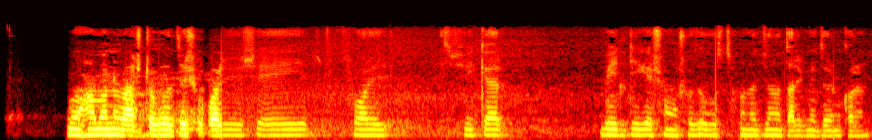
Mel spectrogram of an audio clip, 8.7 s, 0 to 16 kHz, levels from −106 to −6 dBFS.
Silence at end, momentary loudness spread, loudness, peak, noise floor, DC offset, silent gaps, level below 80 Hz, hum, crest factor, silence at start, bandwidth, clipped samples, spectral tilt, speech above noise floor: 0.05 s; 16 LU; -24 LUFS; -4 dBFS; -72 dBFS; under 0.1%; none; -60 dBFS; none; 20 dB; 0.65 s; 7.8 kHz; under 0.1%; -7.5 dB/octave; 48 dB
